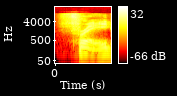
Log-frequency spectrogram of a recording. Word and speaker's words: Free-ed: Freed, which is spelled FEREED.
